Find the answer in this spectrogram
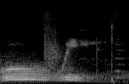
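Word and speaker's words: wu wei: What pops out your, remember I said the name, the dynamic that's spelled W-U-W-E-I is called woo-wee.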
